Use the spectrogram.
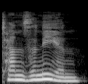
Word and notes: tanzanian: British English

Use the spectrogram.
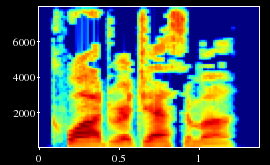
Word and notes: quadragesima: British English

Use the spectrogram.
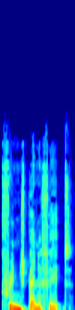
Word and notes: fringe benefit: British English

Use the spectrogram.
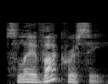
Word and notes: slavocracy: British English

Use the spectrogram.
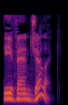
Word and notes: evangelic: British English

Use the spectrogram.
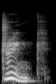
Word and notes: drink: British English

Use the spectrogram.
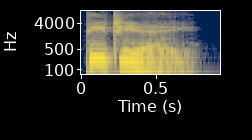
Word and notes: pta: British English

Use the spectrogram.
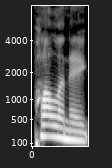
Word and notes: pollinate: British English

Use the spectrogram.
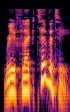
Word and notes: reflectivity: British English

